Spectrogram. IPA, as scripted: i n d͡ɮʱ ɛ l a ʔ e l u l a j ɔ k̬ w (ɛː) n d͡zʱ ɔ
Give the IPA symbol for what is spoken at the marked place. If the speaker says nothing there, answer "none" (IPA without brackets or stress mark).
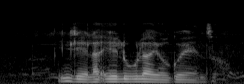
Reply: ɛː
